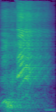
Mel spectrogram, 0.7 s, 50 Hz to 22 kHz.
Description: snd_joker_ha1.ogg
